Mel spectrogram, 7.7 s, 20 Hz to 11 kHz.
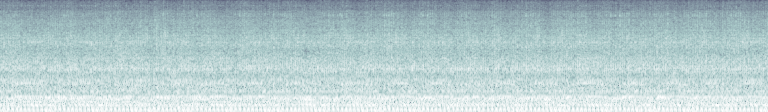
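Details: Troy-Bilt push mower with Briggs & Stratton Quantum auto-choke engine after carburetor cleaning, with rpm raised from about 2,800 to 3,100–3,200: steady high-speed buzz with only slight wavering; surging is much reduced.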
